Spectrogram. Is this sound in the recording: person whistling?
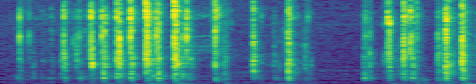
no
